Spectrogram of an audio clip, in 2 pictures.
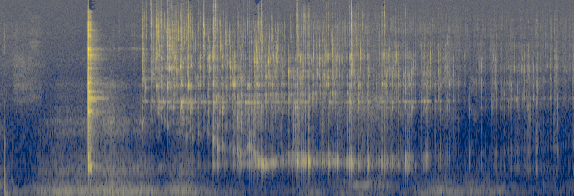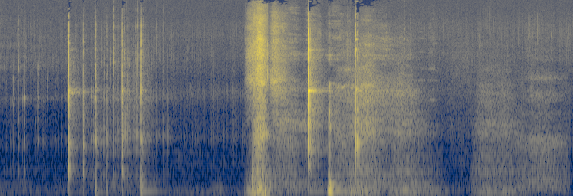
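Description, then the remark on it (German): Beer trickles and splashes into a glass, with a few sharp clinks and a gurgling pour in bursts, then a short sigh at the end; no one speaks. “Es ist, äh, schenkt dir das auch erstmal ein.”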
